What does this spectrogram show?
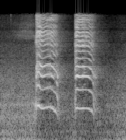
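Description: A frog gives two loud, harsh screams, each a shrill, slightly falling wail lasting about a third of a second.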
